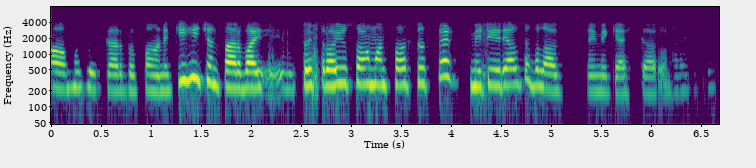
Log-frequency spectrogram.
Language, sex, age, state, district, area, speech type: Kashmiri, female, 30-45, Jammu and Kashmir, Bandipora, rural, conversation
